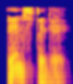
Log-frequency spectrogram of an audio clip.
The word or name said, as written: instigate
